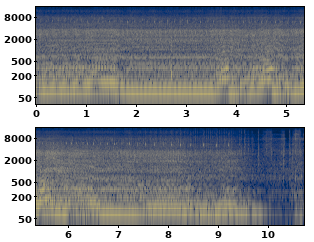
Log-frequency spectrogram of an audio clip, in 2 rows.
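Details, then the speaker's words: 1UZ-FE Toyota V8 swapped into a Hiace van, on a Link Gen 1 version 5 ECU firing four injectors at a time. At idle and on a blip, a light fast sewing-machine tick rides the rumble; suspected spark jumping or noisy injectors, unconfirmed. "It sounds like sparks jumping around. I reckon it sounds like a sewing machine. It sounds like sparks jumping around. It sounds like sparks or really noisy injectors."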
